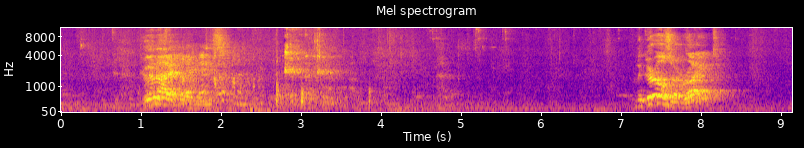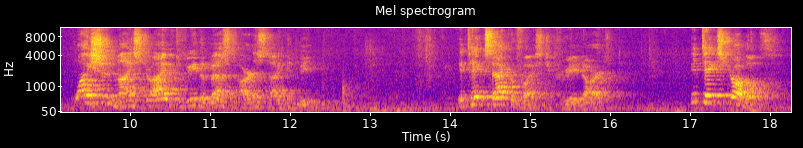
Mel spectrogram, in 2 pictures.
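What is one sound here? A man speaks with animation, heard from the audience in a large hall.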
